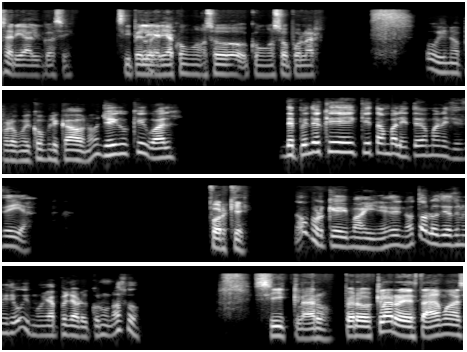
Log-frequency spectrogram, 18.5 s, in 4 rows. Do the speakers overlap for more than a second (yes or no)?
no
